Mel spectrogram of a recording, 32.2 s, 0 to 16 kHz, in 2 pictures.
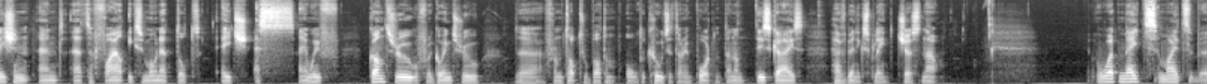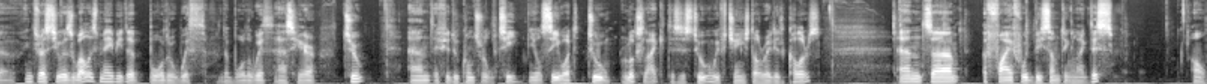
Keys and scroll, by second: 22.4 ctrl+alt+t, 28.0-28.9 typing, 29.7 ctrl+s.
